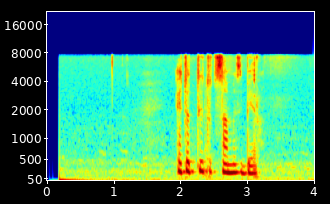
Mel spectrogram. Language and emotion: Russian, neutral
